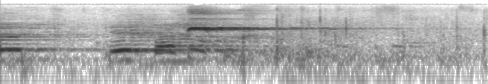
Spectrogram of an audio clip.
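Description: Brief talk, then a referee's whistle blown once about a second in: a single steady high tone lasting most of a second, signalling the restart of play.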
